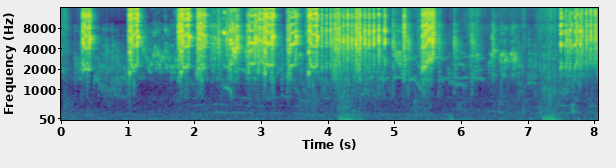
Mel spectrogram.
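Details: Breeding budgerigars chirping: bursts of harsh, buzzy chatter and squawks, several birds calling in quick overlapping phrases with short gaps, mostly high-pitched and scratchy.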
